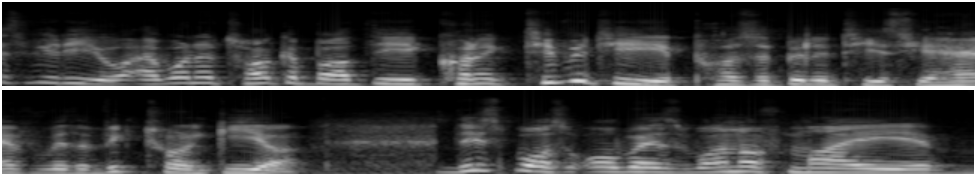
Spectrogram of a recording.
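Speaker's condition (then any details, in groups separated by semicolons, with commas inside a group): No condition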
